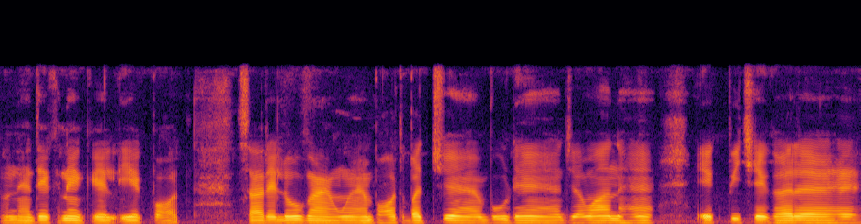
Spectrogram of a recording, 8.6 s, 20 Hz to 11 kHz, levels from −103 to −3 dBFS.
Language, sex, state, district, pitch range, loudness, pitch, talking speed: Hindi, male, Bihar, West Champaran, 95-100 Hz, -19 LUFS, 100 Hz, 145 wpm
